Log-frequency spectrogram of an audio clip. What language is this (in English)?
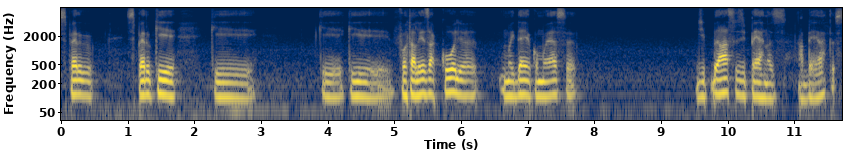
Portuguese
